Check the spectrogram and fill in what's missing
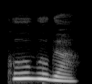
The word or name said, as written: ಕೂಗುಗ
